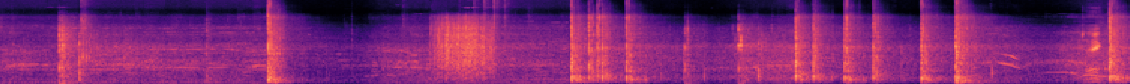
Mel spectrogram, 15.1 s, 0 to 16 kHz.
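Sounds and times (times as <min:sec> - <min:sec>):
firework booms: 0:00.7 - 0:04.4, 0:05.7 - 0:06.9, 0:07.6 - 0:13.9, 0:14.6 - 0:15.0
firework rushing hiss: 0:05.1 - 0:15.0.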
